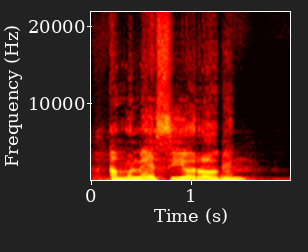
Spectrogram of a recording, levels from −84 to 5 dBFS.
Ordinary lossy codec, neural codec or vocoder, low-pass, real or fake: none; codec, 44.1 kHz, 3.4 kbps, Pupu-Codec; none; fake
